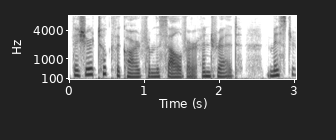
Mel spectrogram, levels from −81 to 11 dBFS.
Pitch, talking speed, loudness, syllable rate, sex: 200 Hz, 200 wpm, -17 LUFS, 4.6 syllables/s, female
